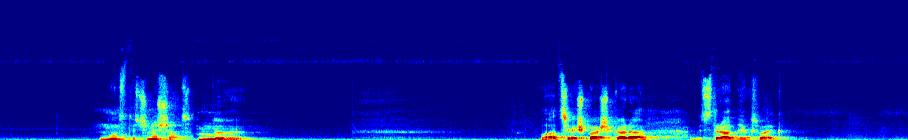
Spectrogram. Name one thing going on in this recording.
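An elderly man speaks calmly and close by.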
